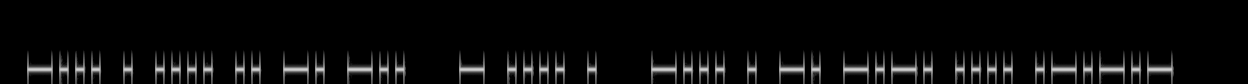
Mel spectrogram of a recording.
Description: Morse code, heard as a keyed tone, about 15 wpm, 700 Hz. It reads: BEHIND THE BENCH.
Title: Sentences from Top 1400 Words 15wpm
